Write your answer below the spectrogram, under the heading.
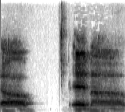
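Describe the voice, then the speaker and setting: This man's voice is loud. His tone is energetic. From Malaysia. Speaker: network marketing distributor. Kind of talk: online meeting talk.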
